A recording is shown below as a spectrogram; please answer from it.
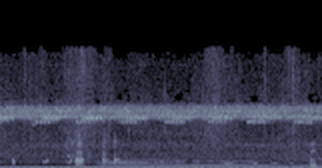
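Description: Chickens clucking: a few short clucks about half a second in, then one drawn-out call lasting over a second.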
